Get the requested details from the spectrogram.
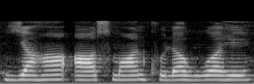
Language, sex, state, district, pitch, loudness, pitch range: Hindi, female, Madhya Pradesh, Bhopal, 210 Hz, -15 LUFS, 205-215 Hz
